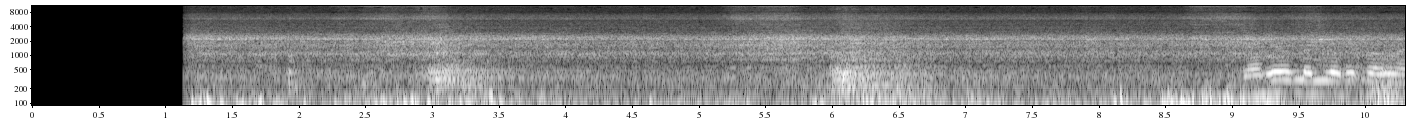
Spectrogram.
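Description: Wind rushing and buffeting on a handheld phone microphone outdoors, starting abruptly about a second in after silence, with faint voices now and then and a man's voice coming in near the end.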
